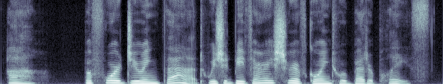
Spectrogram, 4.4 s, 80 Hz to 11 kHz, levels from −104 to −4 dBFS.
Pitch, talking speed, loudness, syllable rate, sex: 235 Hz, 205 wpm, -18 LUFS, 5.4 syllables/s, female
